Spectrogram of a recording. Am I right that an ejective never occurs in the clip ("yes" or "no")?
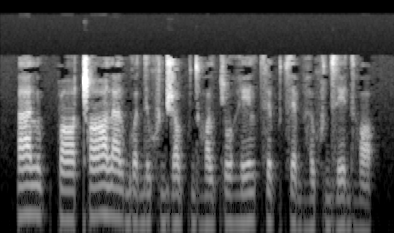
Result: yes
